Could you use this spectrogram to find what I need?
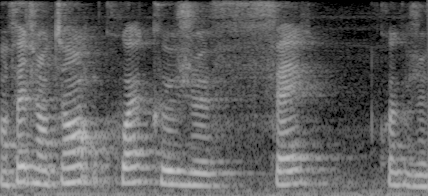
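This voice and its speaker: Noticeable background noise and an audible room echo surround the recording. A woman speaks in a monotone, flat intonation. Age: 20s. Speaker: tarot reader. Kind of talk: tarot reading. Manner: hesitant.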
